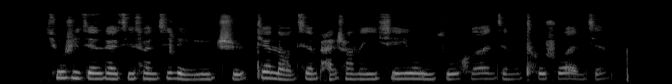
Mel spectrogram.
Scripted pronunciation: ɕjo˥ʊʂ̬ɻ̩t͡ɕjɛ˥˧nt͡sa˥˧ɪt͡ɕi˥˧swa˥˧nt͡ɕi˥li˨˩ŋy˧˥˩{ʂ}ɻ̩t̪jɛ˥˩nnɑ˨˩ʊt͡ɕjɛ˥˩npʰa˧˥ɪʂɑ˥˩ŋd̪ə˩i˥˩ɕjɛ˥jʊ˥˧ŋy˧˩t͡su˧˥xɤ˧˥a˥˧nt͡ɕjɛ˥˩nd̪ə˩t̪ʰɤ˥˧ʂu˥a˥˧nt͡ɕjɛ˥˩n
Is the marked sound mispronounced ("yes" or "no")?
yes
